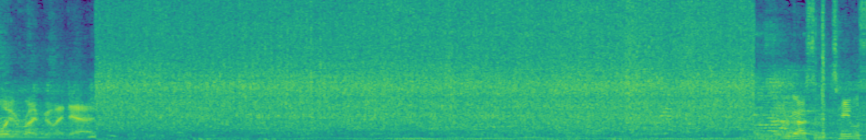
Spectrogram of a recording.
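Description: Fountain jets of water splash and rush steadily.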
